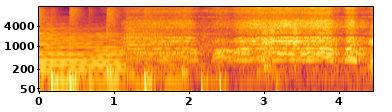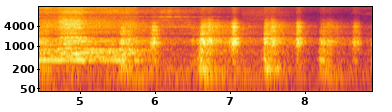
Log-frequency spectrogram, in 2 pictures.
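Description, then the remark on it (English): A steam train whistle sound effect, the "Gary Rowett Express" train, blows for about a second, followed by loud hissing steam and the engine's chuffs, which grow into a steady rhythmic puffing near the end. No one speaks. “That sound effect you can hear is, of course, the Gary Rowett Express train, which has started up again in the wake of a blistering 3-0 win over Watford at the Den last night.”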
